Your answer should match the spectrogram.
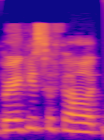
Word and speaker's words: brachycephalic: Yeah, brachycephalic.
